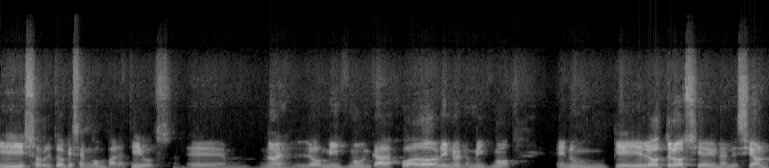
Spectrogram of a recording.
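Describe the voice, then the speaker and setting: A medium-pitched man at a moderate pace with fairly even intonation. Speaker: physiotherapist for national handball teams. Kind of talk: lecture. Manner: hesitant, many fillers.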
